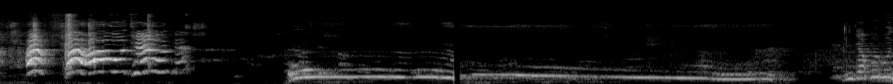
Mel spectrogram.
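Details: Luoluo, a pet Alaskan Malamute, gives a long howl after a burst of human talking: a steady tone held for over a second, a brief break, then a longer tone sliding slowly downward for about three seconds before fading.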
